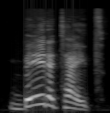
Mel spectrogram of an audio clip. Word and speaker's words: Bedetite: How to pronounce. Beta tight.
